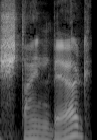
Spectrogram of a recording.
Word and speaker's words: Steinberg: The German pronunciation will be Steinberg.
